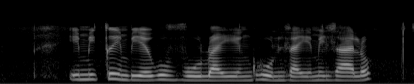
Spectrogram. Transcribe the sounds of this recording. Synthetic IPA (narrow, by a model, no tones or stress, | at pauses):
imiǀimbʱijek̬uvulwajeŋkʰund͡ɮʱajemiɮaːlɔ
